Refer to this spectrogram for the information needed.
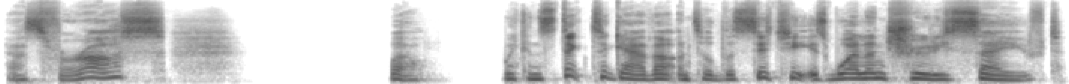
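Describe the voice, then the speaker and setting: A woman's voice: on the low side, moderate pace, fairly bright tone, breathy edge, no room sound, clean studio sound. An actress playing a brash, big-hearted tiefling barbarian woman in a video game, blunt and swaggering in manner. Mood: matter-of-fact. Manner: blunt, slangy, swearing, swaggering.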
